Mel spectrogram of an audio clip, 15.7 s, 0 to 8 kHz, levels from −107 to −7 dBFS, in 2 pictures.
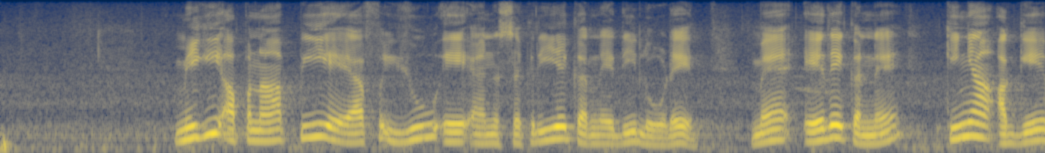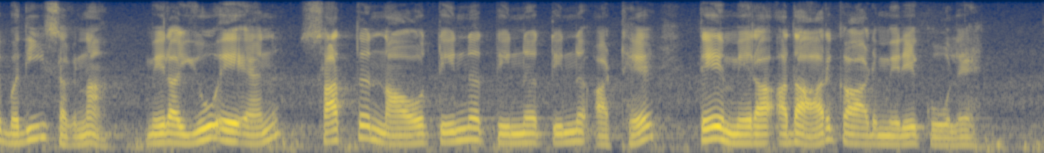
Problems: none marked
